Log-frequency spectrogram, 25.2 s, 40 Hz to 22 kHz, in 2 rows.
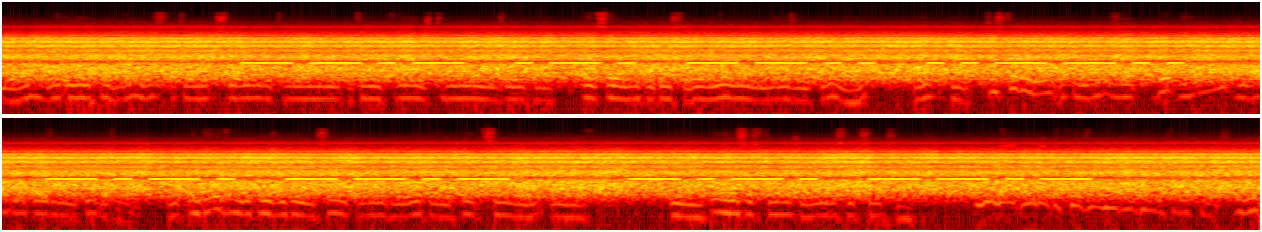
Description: Morse code, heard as a keyed tone, machine-sent, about 7 wpm, 710 Hz, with heavy radio static and speech in English. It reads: QRZ? CQ CQ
